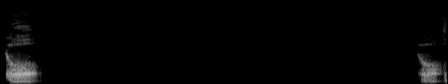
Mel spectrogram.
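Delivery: low, sustained "or"; deep warm-up tone held low; as low as you can go. Shown as a demonstration. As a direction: sink the voice right down on "or". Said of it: "like that".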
